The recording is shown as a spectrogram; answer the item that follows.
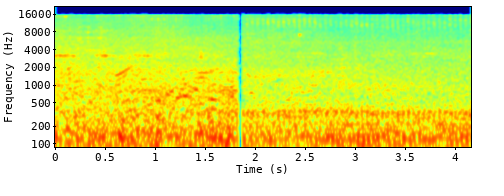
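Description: Street traffic noise: a steady low rumble of motorbike engines with background chatter from a crowd. The sound cuts out for an instant about two seconds in.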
